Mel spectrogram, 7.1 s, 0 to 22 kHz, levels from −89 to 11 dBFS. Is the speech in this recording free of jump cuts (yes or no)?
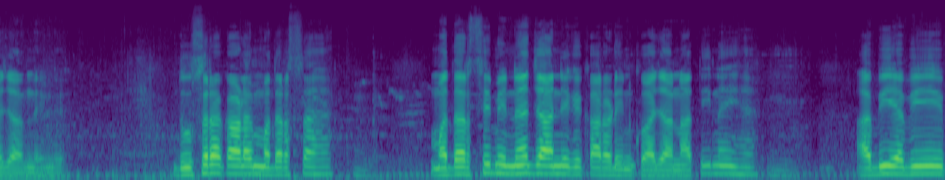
yes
